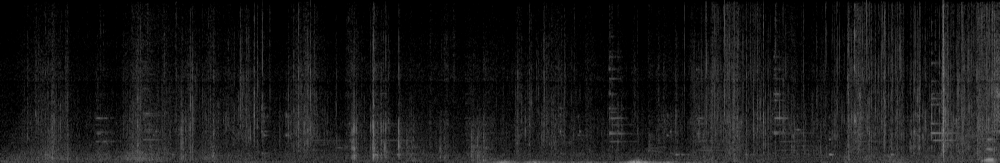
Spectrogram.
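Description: Clear plastic packaging bag crinkling and rustling as a column-speaker section is pulled out and handled, with scattered small clicks and two low thumps about five and six and a half seconds in.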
